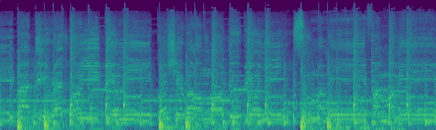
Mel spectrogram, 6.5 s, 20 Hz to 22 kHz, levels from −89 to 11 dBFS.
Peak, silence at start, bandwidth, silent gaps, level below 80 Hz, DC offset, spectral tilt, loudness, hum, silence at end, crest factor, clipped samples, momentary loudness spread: 0 dBFS; 0 s; 19 kHz; none; -30 dBFS; under 0.1%; -5.5 dB/octave; -18 LUFS; none; 0 s; 18 dB; under 0.1%; 3 LU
